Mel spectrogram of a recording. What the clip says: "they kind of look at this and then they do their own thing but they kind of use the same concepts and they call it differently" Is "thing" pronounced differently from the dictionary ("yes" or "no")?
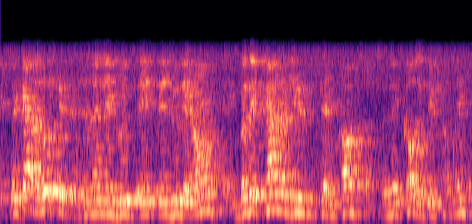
no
